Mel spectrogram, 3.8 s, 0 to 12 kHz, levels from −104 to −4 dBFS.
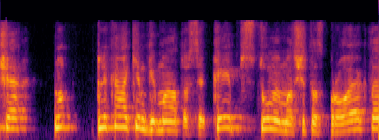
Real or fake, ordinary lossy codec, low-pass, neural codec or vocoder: real; AAC, 48 kbps; 7.2 kHz; none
